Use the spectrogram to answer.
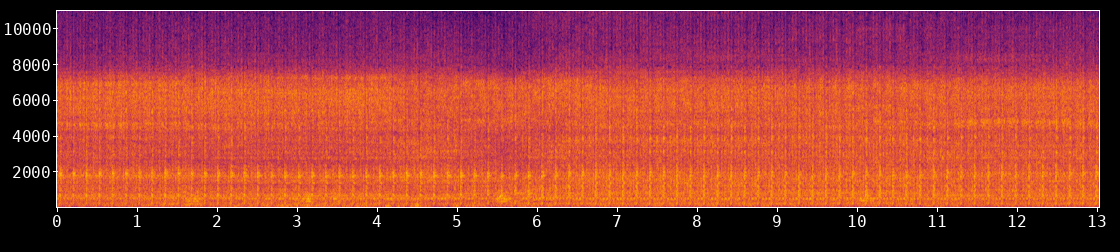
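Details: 2004 Dodge Stratus; loud sharp steady knock about three per second over the idle; engine knock at idle, cause unknown.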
